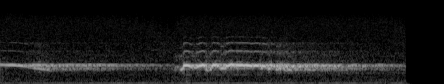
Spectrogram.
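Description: Eerie, spooky sustained high tones in a cartoon soundtrack. One tone is held steady while another slides down beneath it at the start, and a louder wavering tone comes in about halfway and slowly sinks in pitch.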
